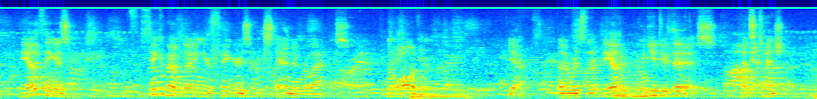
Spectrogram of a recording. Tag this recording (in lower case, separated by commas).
pizzicato, music, speech, musical instrument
